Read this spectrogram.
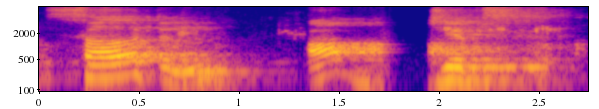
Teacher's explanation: it's a noun here. The first syllable is stressed.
